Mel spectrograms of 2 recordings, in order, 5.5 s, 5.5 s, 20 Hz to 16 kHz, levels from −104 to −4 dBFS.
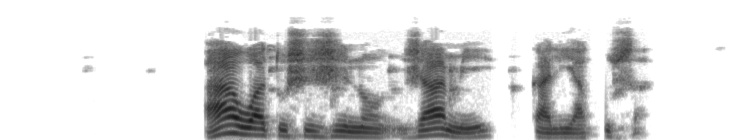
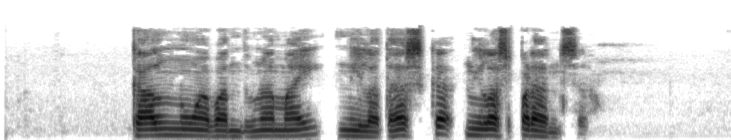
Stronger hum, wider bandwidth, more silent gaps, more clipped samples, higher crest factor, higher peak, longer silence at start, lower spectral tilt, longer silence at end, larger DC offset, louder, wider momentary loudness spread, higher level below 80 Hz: neither; about the same, 7.6 kHz vs 7.8 kHz; first, 3.73-3.81 s, 3.93-3.99 s, 4.49-4.53 s vs none; neither; first, 22 dB vs 16 dB; about the same, -4 dBFS vs -2 dBFS; first, 1.55 s vs 1 s; about the same, -4 dB/octave vs -4 dB/octave; second, 0.7 s vs 1.1 s; neither; second, -23 LUFS vs -17 LUFS; first, 12 LU vs 8 LU; second, -72 dBFS vs -66 dBFS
